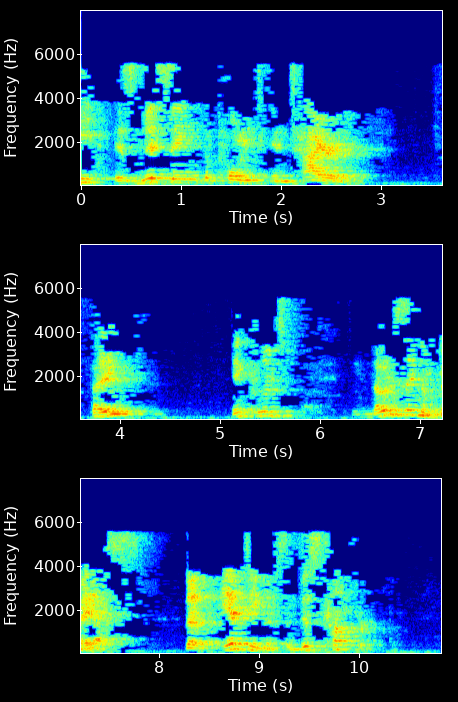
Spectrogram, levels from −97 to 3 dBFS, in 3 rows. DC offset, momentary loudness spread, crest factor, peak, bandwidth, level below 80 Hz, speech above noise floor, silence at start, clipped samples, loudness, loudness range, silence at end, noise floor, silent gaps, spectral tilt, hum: under 0.1%; 15 LU; 22 dB; -6 dBFS; 5.8 kHz; -60 dBFS; 34 dB; 0 s; under 0.1%; -26 LUFS; 5 LU; 0.65 s; -61 dBFS; none; -9 dB/octave; none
